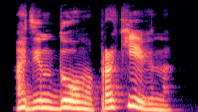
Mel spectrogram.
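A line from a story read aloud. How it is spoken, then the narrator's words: Breathless happy surprise. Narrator (Russian): выдохнула Тоня, чувствуя себя от удивления счастливой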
